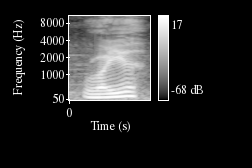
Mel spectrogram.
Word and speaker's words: Roaille: Roaille, apparently it's pronounced Roaille, because France.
